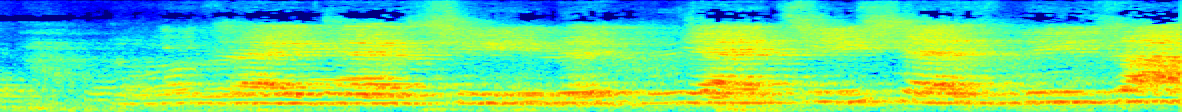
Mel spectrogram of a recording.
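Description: Young children singing together, with held notes; the singing begins right at the start and grows louder about a second in.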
